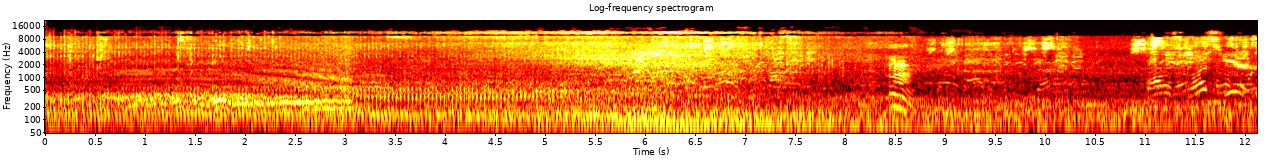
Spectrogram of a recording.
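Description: A racing side-by-side UTV's engine running hard as it passes on a dirt track, growing louder to a peak about halfway through and then fading, with voices in the background.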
